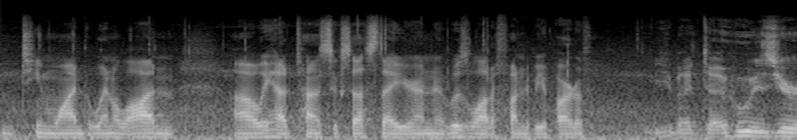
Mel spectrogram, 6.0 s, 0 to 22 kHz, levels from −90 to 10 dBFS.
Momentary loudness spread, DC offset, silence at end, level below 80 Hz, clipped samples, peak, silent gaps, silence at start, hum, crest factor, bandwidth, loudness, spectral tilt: 11 LU; under 0.1%; 0 s; -32 dBFS; under 0.1%; -2 dBFS; none; 0 s; none; 16 dB; 12.5 kHz; -19 LUFS; -6 dB/octave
